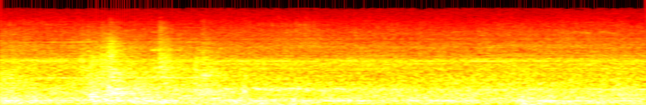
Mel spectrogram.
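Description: Heavy diesel truck engine running steadily with a low, even rumble, with a couple of sharp knocks about a second in.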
